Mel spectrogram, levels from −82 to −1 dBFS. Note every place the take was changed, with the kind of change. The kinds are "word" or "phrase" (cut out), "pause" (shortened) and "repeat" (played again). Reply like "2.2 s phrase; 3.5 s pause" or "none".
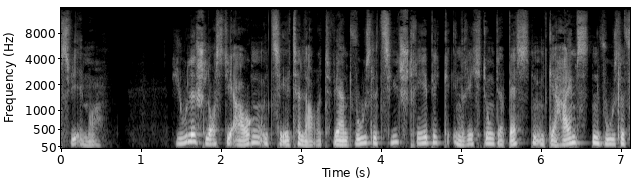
none

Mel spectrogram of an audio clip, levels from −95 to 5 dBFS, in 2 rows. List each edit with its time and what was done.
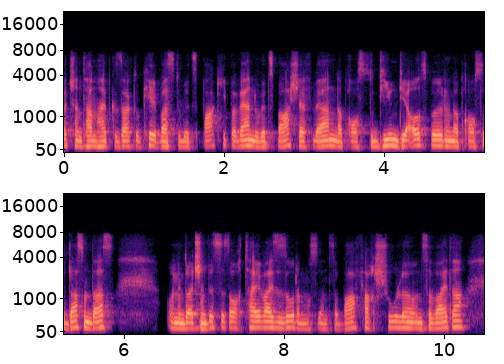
none

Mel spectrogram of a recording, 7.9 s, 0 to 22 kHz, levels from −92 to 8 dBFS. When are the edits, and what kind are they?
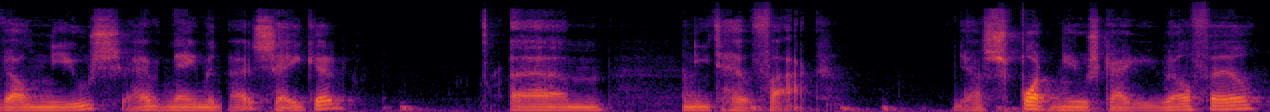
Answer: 1.0 s word; 1.4 s word; 4.3 s word

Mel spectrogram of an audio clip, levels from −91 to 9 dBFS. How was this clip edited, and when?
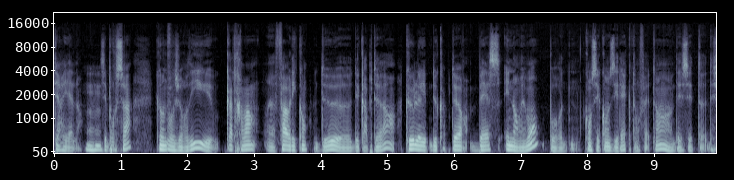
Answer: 1.7 s word; 2.5 s pause; 3.9 s pause; 5.2 s pause; 5.6 s word

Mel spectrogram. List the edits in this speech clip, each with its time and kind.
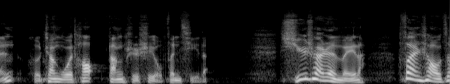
none

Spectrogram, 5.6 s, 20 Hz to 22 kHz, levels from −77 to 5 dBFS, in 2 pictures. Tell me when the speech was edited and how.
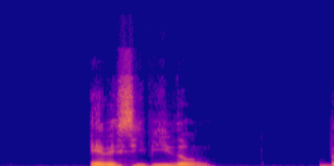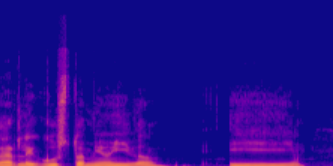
none

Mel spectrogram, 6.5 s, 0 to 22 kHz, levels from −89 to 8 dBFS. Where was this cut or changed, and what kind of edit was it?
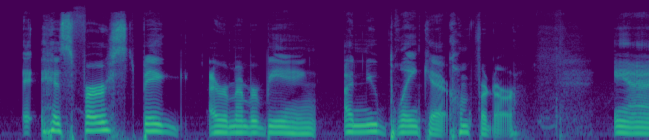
2.1 s word; 4.5 s word

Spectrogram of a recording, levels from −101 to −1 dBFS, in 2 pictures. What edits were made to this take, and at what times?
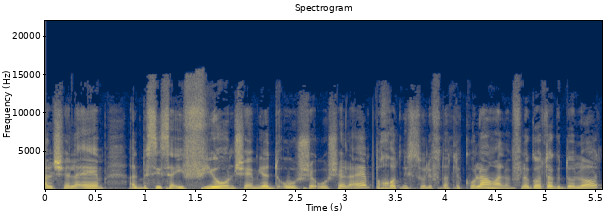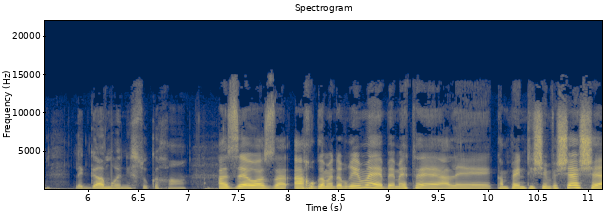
3.3 s pause

